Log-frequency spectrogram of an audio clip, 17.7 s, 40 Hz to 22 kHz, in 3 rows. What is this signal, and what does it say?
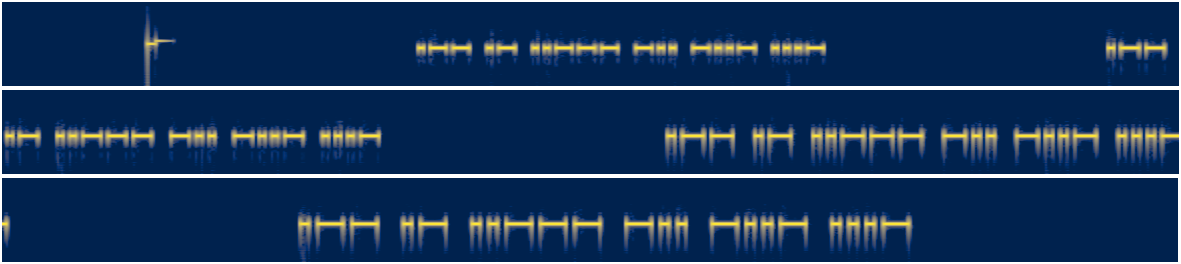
Morse code, heard as a keyed tone, about 34 wpm, 700 Hz. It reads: WA2DXV WA2DXV WA2DXV WA2DXV
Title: Speed Racing - USA 2x3 Call Signs 28wpm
